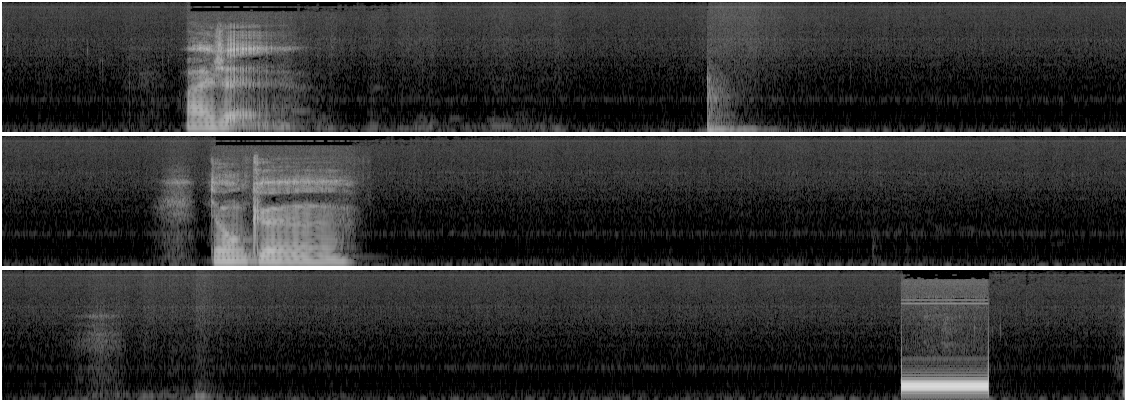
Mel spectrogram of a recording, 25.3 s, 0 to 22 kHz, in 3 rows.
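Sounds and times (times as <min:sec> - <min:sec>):
speech: 0:01.4 - 0:02.1, 0:10.0 - 0:11.1
telephone busy tone after a call is cut off: 0:23.6 - 0:24.3.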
